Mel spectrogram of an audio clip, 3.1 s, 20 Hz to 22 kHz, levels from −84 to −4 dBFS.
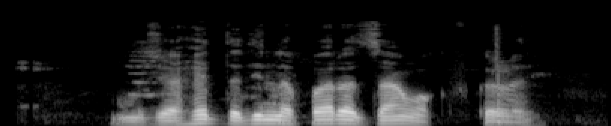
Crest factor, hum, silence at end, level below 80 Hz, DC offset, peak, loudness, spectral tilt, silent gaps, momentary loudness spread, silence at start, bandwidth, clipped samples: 18 dB; none; 0.4 s; -62 dBFS; under 0.1%; -8 dBFS; -26 LUFS; -7.5 dB/octave; none; 13 LU; 0.55 s; 11 kHz; under 0.1%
